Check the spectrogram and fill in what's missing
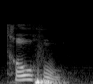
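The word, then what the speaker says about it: tohu (תהו): 混沌这个字在希伯来文里面念作 tohu，所以混沌就是豆腐，豆腐就是混沌，是很好记吧。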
